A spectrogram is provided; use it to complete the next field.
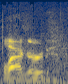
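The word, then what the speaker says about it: blackguard: so that was fun it's a fun word blaggered looks nothing like the way it's spelled i mean that's like all british words uh he is he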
